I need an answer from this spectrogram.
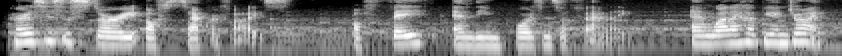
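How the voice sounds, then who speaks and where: A woman hosting and producing a podcast, candid and friendly, asking gentle open questions. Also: medium pitch, moderate pace, soft background music.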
